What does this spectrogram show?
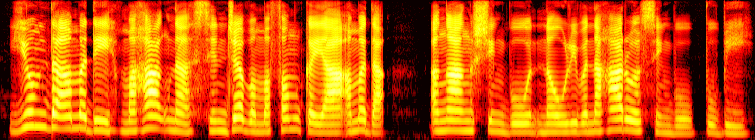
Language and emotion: Manipuri, neutral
